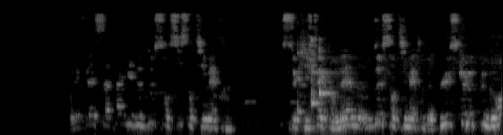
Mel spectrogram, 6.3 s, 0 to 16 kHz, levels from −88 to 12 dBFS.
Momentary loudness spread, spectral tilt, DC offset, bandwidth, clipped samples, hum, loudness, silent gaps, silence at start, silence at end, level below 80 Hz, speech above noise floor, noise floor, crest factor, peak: 15 LU; -4 dB/octave; under 0.1%; 12 kHz; under 0.1%; none; -41 LUFS; none; 0.9 s; 0 s; -78 dBFS; 27 dB; -68 dBFS; 24 dB; -18 dBFS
